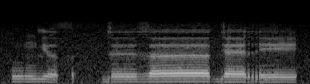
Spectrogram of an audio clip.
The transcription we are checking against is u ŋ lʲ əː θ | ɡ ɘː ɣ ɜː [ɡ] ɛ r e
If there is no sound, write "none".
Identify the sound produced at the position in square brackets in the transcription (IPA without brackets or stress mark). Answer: ɡ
